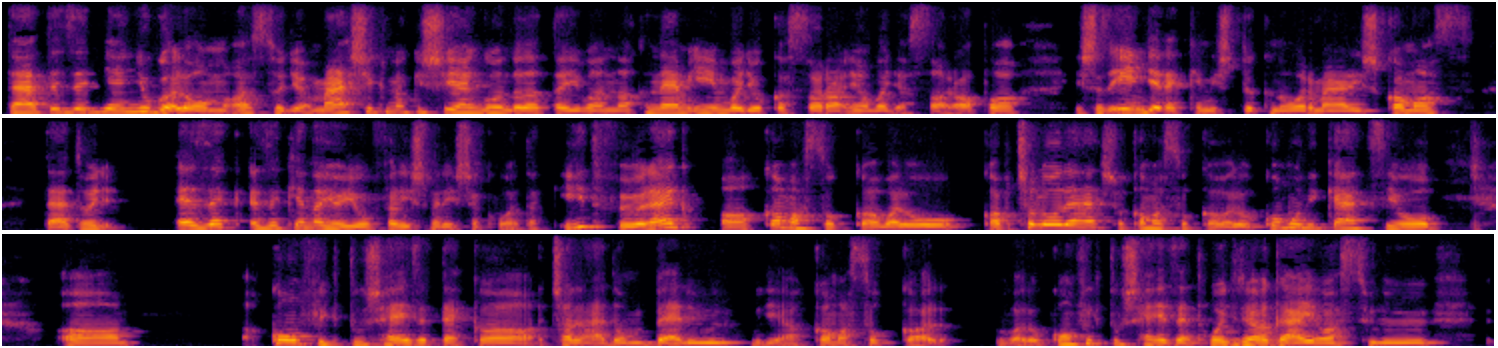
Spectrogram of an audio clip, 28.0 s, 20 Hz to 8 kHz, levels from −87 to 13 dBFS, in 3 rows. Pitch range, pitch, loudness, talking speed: 160-195 Hz, 170 Hz, -18 LUFS, 135 wpm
